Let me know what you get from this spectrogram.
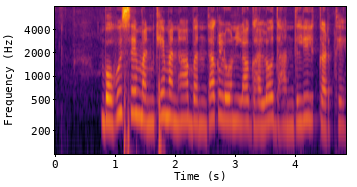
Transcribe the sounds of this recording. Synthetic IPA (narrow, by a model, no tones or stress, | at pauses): bəɦʊt̪semənkʰemənɦabə̃nd̪ʱəkloːnlaɡʱɐlõd̪ʱãːnd̪ʱlilkɐɾt̪ʰeː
